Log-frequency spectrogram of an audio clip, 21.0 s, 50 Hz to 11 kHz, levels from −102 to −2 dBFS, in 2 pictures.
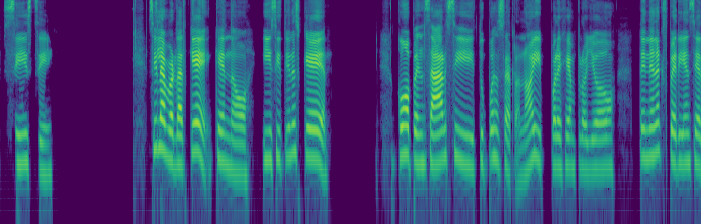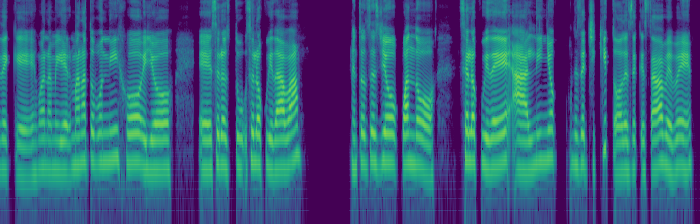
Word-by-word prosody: Sí 215 0 -2
sí. 175 -2 -6 1.5
Sí, 310 - +1
la 310 -1 +9
verdad 215 -5 +4
que 285 -2 +7
que 235 -2 +2
no. 175 -4 -4 0.2
Y 235 0 -1
sí 245 +1 -2
tienes 260 +3 -5
que 245 -2 +6 1.0
como 265 +1 +5
pensar 220 +1 +5
sí 220 -7 -1
tú 220 - -10
puedes 245 0 -5
hacerlo, - - -4
¿no?, 170 +6 -1
y, 245 -3 +3
por 205 - -1
ejemplo, 195 -1 -2
yo 190 +1 -5 0.3
tenía 250 0 +1
la 280 - +5
experiencia 220 -4 0
de 190 -1 -3
que, 165 -1 -6
bueno, 190 0 -8
mi 185 0 -4
hermana 205 +5 -3
tuvo 220 -1 -9
un 225 0 -8
hijo 225 -2 -3
y 190 - -1
yo, 185 +1 -3 0.4
eh, 190 0 -1
se 215 +3 -4
lo 210 - +1
estu 200 0 -9
se 225 - -5
lo 215 - 0
cuidaba, 195 +4 +1 0.8
entonces, 215 +2 -6
yo 220 -2 0
cuando 205 -6 -1 0.4
se 230 - -1
lo 225 -1 +2
cuidé 205 +2 +3
al 185 0 +3
niño 230 +2 -5 0.2
desde 210 +1 -6
chiquito, 205 -2 -5
desde 185 +1 -5
que - - -10
estaba 190 +4 +1
bebé, 195 0 -1
210 Hz, 165 wpm, -23 LUFS, 190-230 Hz, 1.5 s, la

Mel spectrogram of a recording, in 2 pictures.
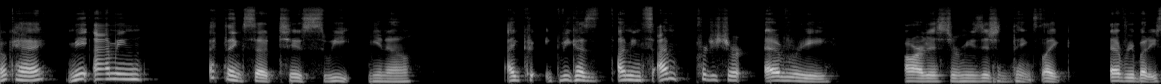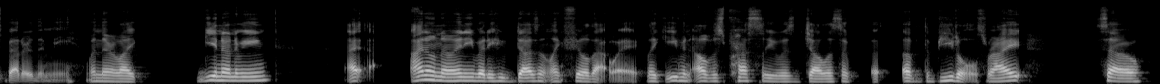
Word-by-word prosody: Okay. 210 +2 +3 0.2
Me 235 +7 +1
I 245 +1 +2
mean, 240 -2 +1 0.7
I - - -1
think 205 - 0
so 155 -4 +3
too 160 +2 -3
sweet, 150 0 -7
you 145 +1 -6
know? 135 +1 -4 0.9
I 190 0 +2
c 430 - -4 0.2
because, 195 -4 +1
t 180 - -33
I 200 - +5
mean, 200 -2 +1
s 190 - -8
I'm 250 +4 +3 0.2
pretty 215 -4 -4
sure 195 -2 -2 0.2
every 145 -8 +2 0.6
artist 145 -1 +2
or 145 - -1
musician 145 -1 -4
thinks, 140 -7 -8
like, 140 -3 0 0.4
"Everybody's 155 -5 +2
better - - -1
than - - -12
me." 60 - -16
When 150 +1 -5
they're 145 -2 +1
like 130 -2 +2 0.6
you 195 +2 +3
know, 185 - +5
what 180 - +4
I - - +2
mean? 180 +3 +1 0.8
I - - +4 0.5
I 200 - +4
I - - +5
don't 210 -3 +5
know 170 -2 +5
anybody 170 -2 +4
who 160 -1 -3
doesn't, 155 +2 +3
like, 140 0 -3
feel 150 -4 +1
that 130 - 0
way. 305 -1 -4
Like, 150 -1 -2
even 175 -2 0
Elvis 155 -1 0
Presley 160 -4 -1
was 135 -1 -3
jealous 130 +2 +1
of, 140 - -4 0.2
uh, - - -3 0.3
of 155 - +2
the - - -9
Beatles, 165 +5 -1
right? 155 +6 +4 0.7
So 140 -5 +3
160 Hz, 165 wpm, -24 LUFS, 140-190 Hz, 0.9 s, I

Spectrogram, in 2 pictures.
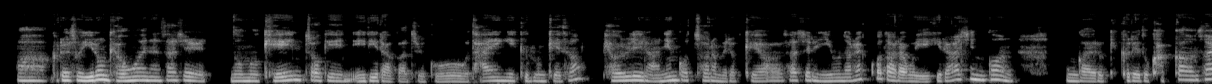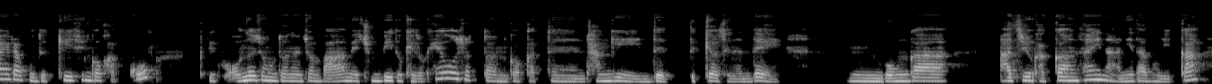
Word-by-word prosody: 아. 170 -1 +1
그래서 185 -1 +4
이런 200 +5 +8
경우에는 180 0 +4
사실 185 -4 0 0.2
너무 155 0 +1
개인적인 180 -2 +2
일이라 150 -2 0
가지고 130 +1 -5
다행히 165 0 0
그분께서 155 - -3 0.2
별일 180 +1 +3
아닌 155 +7 +1
것처럼 175 -5 -2
이렇게 145 +1 -4
"어 85 - -4
사실은 185 -2 -1
이혼을 160 +3 -1
할 225 +1 -2
거다."라고 150 -7 +1
얘기를 155 +7 -2
하신 225 -1 +2
건 215 -8 +1 0.5
뭔가 150 -2 -1
이렇게 140 0 -5
그래도 160 -2 -1
가까운 205 +3 -1
사이라고 220 -5 +1
느끼신 185 +5 -1
것 175 -1 0
같고 430 - -3 0.5
그리고 150 -2 -6
어느 195 +4 +5
정도는 165 -5 0
좀 160 -1 -2
마음의 150 +3 0
준비도 160 0 0
계속 135 - -4
해 260 - 0
오셨던 205 - -1
것 140 -1 -5
같은 140 -1 -6
단계인 150 -4 -1
듯 140 -1 0 0.2
느껴지는데 130 -2 -2 0.7
음 145 -1 +1
뭔가 155 +1 +2 0.5
아주 165 +2 +2
가까운 180 -2 +2
사이는 215 0 +2
아니다 150 0 -2
보니까 140 - -1
165 Hz, 320 characters per minute, -24 LUFS, 145-185 Hz, 0.7 s, 이런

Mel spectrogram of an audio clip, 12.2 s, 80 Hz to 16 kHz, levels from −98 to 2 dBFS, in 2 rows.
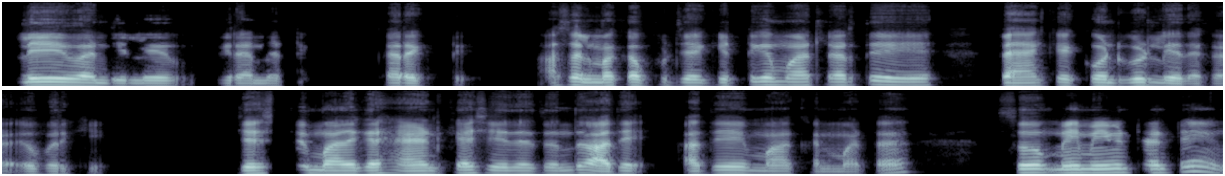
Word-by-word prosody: లేవండి. 135 -5 +6
లేవు. 115 0 -1 0.2
మీరన్నట్టు. 110 -1 -7 0.4
కరెక్ట్. - - -1 0.5
అసలు 145 -3 +2
మాకప్పుడు 135 0 0
జ - - +2 0.2
గట్టిగా 150 +3 -1
మాట్లాడితే 140 +3 -1 0.6
బ్యాంక్ 125 0 +3
అకౌంట్ 130 -2 -2
గూడా 135 -1 +2
లేదక్కడ 105 -1 -2
ఎవరికీ. 115 -1 -11 0.7
జస్ట్ 130 0 +1
మా - - +7
దగ్గర 130 +1 +3
హాండ్ 120 +1 +3
క్యాష్ 140 +1 -1
ఏదైతే 125 0 -4
ఉందో 140 +2 -3
అదే. 125 -1 +1 0.3
అదే 140 +4 -2 0.2
మాకన్నమాట. 110 -2 -9 0.7
సో, - - +3 0.2
మేమేంటంటే 160 +4 +2
130 Hz, 130 wpm, -26 LUFS, 115-140 Hz, 0.7 s, మా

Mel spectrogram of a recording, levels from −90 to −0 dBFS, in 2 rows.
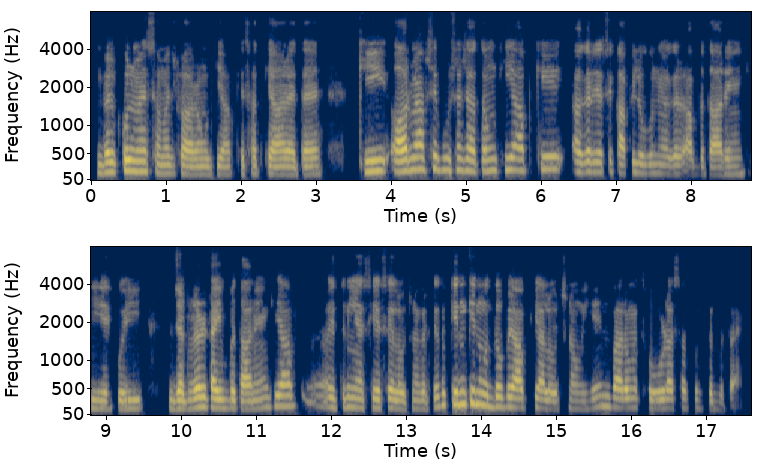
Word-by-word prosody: बिल्कुल, 175 +4 +5
मैं 185 0 +4
समझ 150 -4 -3
पा 140 -3 +3
रहा 135 0 0
हूँ 135 0 -3
कि 145 - -5
आपके 135 +1 -5
साथ 145 - -5
क्या 135 -1 +1
रहता 135 0 0
है, 140 +1 +1 0.6
कि 185 +1 +4
और 185 +2 +8
मैं 215 +1 +3
आपसे 220 +1 +1
पूछना 210 -1 -3
चाहता 190 -2 +1
हूँ 200 +1 -3
कि 210 0 -1
आपके 200 +3 -3 0.4
अगर 175 +1 +1
जैसे 175 +1 -3
काफ़ी 170 -1 -2
लोगों 155 -1 -5
ने 155 -1 -9
अगर 150 +1 -4
आप 135 -1 -5
बता 130 -1 -2
रहे 135 +1 -4
हैं 140 0 -13
कि, 150 0 -6
ये 145 - 0
कोई 150 +1 -1 0.4
जनरल 150 +4 +5
टाइप 155 -2 +6
बता 140 -2 +3
रहे 145 +1 -4
हैं 170 +1 -8
कि 190 +3 -2
आप 190 0 +1 0.4
अ, - - -2
इतनी 170 +1 -3
ऐसी-ऐसी 160 +1 -1
आलोचना 145 -1 -1
करते 145 +3 -5
हैं, 175 - -3
तो 215 - 0
किन-किन 220 +1 +4
मुद्दों 180 -3 +1
पे 180 0 +2
आपकी 160 +1 -4
आलोचना 145 +1 -5
हुई 140 0 -14
है? 165 - -6
इन 185 0 -7
बारे 165 -2 +3
में 165 - -7
थोड़ा-सा 155 +1 -3
खुलकर 145 -2 -11
बताएँ। - - -11
160 Hz, 210 wpm, -23 LUFS, 145-185 Hz, 0.6 s, और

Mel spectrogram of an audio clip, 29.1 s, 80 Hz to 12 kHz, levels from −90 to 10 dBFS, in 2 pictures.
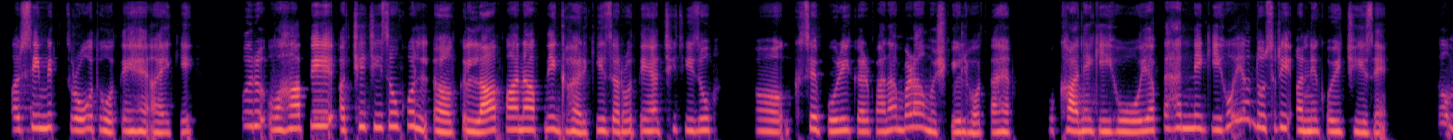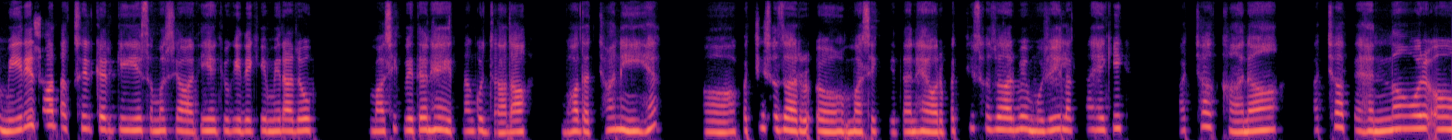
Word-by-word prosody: और 265 - -1
सीमित 295 +1 +2
स्रोत 255 +1 -1
होते 235 0 -1
हैं 235 -1 +2
आय 215 -1 -1
के 225 +1 -6 0.5
और 345 0 -2
वहाँ 265 +2 +4
पे 345 0 +5 0.2
अच्छी 320 +5 -1
चीज़ों 325 +2 0
को - - +2
अ, 240 -6 +2
ला 230 +2 +7
पाना 265 0 +5
अपने 270 0 -1
घर 235 -3 +1
की 245 +4 -3
ज़रूरतें 230 +1 -2
हैं, 240 - +2
अच्छी 245 +3 -6
चीज़ों 250 0 -2 0.5
अ, 230 -2 -1 0.3
से 275 -1 +2
पूरी 245 +1 +2
कर 230 0 0
पाना 250 +3 0
बड़ा 315 0 +1
मुश्किल 225 +1 -2
होता 210 +1 -3
है। 225 -1 +1 0.4
वो 245 - -15
खाने 240 -1 +4
की 230 0 +1
हो 230 0 +1
या 250 +1 +2
पहनने 290 0 0
की 265 -1 -3
हो 340 - -3
या - - -4
दूसरी 300 0 -1
अन्य 240 0 +3
कोई 230 0 -1
चीज़ें। 210 -2 -1 0.5
तो - - -8
मेरे 260 +6 +3
साथ 350 -2 -1
अक्सर 285 -1 -4
करके 265 -1 -1
ये 255 0 +2
समस्या 245 -1 -1
आती 240 +2 -1
है 245 - +3
क्योंकि 240 0 -3
देखिए 240 +1 -2
मेरा 240 +1 +3
जो 245 +1 +2 0.6
मासिक 240 +3 -2
वेतन 255 +1 +2
है 265 -1 +4
इतना 235 0 -4
कुछ 245 -2 -2
ज़्यादा 220 +2 +1 0.4
बहुत 235 +1 0
अच्छा 230 +4 -4
नहीं 240 -3 +5
है। 270 +8 0
अ, 225 -9 -17 0.3
25000 260 -3 +1
अ, 240 - -3 0.3
मासिक 230 +1 0
वेतन 225 +1 -2
है 235 -1 +3
और 220 0 +2
25000 265 0 -1
में 275 +1 +2
मुझे 250 +3 +2
लगता 260 0 -5
है 260 0 -1
कि 290 +2 -3 0.6
अच्छा 325 +6 -5
खाना, 230 +1 +2 0.6
अच्छा 310 +5 -2
पहनना 245 -1 +2
और 290 0 +5
अ, 285 - -1
245 Hz, 180 wpm, -24 LUFS, 235-270 Hz, 0.6 s, ला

